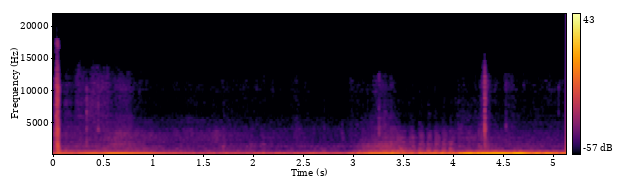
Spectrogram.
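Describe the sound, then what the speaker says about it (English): A car engine cranking and catching in freezing winter cold, a low rumbling turnover that swells after a few seconds and settles into a steady idle, heard close and alone. "let's see if car's gonna start."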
